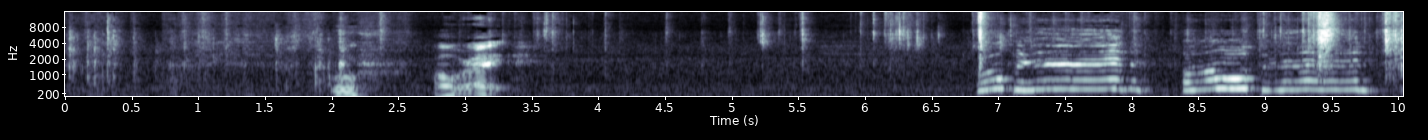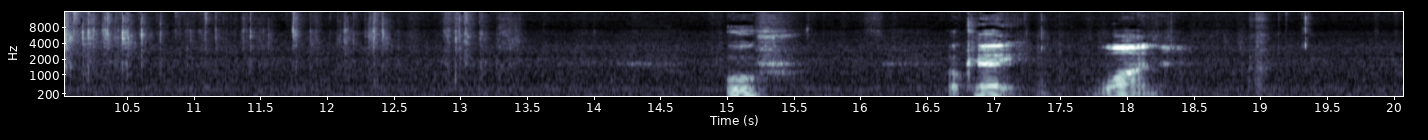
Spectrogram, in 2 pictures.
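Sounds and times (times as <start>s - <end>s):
cards and packaging rustling: 0.0s - 2.6s, 3.5s - 7.6s, 8.8s - 13.5s.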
